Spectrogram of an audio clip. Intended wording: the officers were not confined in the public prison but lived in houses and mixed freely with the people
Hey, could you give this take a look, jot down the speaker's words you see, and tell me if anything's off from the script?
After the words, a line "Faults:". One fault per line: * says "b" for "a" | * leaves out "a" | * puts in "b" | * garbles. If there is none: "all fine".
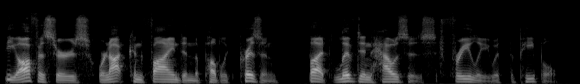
the officers were not confined in the public prison but lived in houses freely with the people
Faults:
* leaves out "and mixed"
